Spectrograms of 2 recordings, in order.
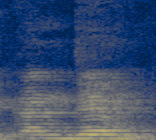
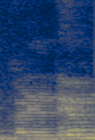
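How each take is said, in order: First: "कंडेम" ending cleanly on M; silent N. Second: "कंडेम" with an N sounded after the M; wrong pronunciation. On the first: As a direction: model "कंडेम" with no final N. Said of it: "यहाँ पर क्या बोलेंगे?". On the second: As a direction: show the mistake, "कंडेम" ending in M-N. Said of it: "कंडेम नहीं बोलेंगे". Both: Shown as a demonstration.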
